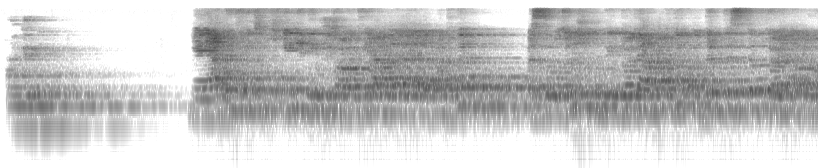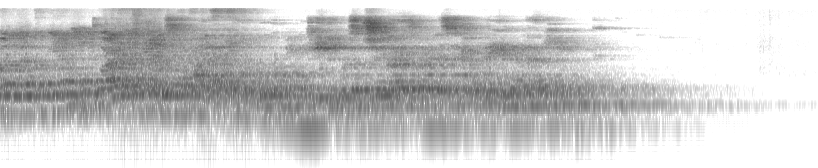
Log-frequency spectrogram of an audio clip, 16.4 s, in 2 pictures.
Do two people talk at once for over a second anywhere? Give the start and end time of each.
9.2-10.5

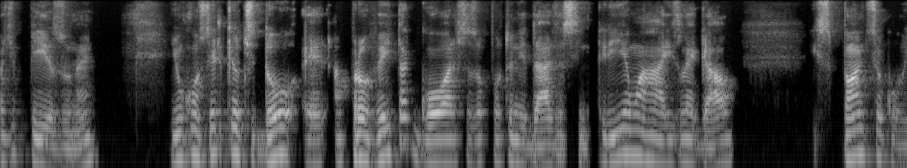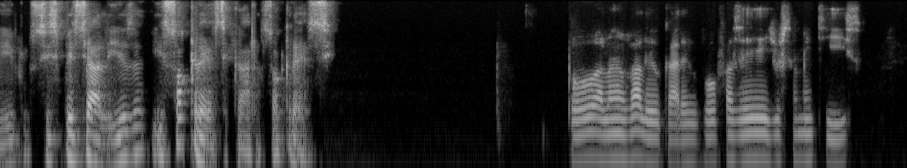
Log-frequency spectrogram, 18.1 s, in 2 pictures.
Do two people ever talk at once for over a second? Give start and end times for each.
none

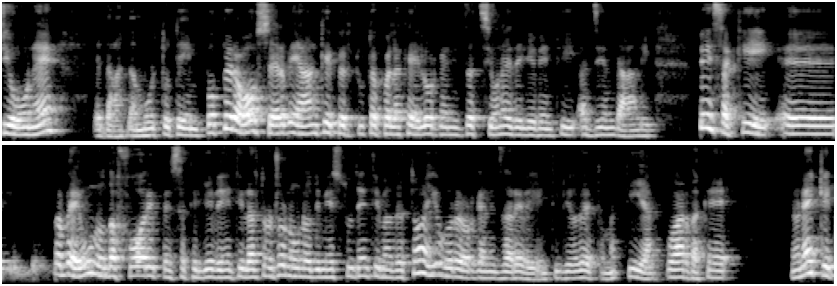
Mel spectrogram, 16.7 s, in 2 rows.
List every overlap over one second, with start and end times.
none

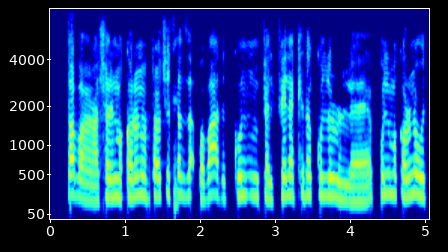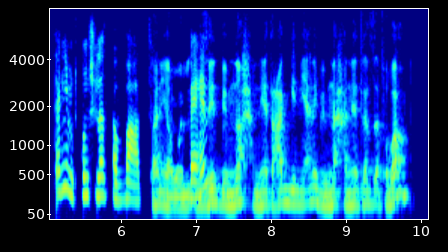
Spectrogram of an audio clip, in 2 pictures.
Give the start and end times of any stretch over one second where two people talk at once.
none

